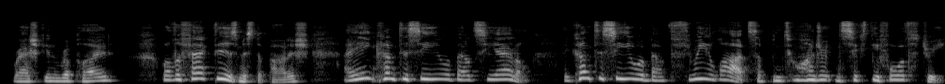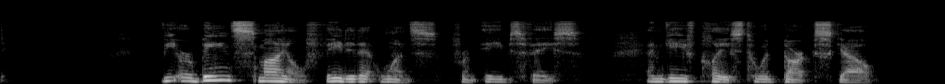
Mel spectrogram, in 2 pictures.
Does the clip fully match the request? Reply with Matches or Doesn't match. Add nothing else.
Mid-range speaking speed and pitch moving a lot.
Matches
